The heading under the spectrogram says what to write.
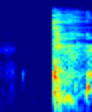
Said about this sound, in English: Excuse me, guys. I have a little bit of a cold, so you might hear me cough a little bit.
